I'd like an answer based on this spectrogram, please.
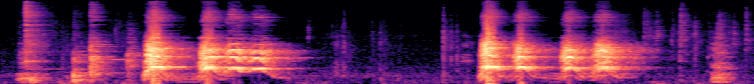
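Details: Albert, a pet dog, barks at his food bowl to demand food: two short bursts of sharp, ringing barks, the second run of four quick barks after a few seconds of silence.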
